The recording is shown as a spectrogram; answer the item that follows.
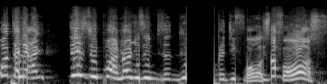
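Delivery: loud, high-pitched shouting. In a group discussion, shouting until another speaker says to stop: shouting. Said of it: "Stop shouting now".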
